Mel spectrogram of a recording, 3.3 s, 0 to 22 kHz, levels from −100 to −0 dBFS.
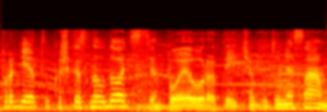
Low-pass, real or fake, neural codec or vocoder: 7.2 kHz; real; none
